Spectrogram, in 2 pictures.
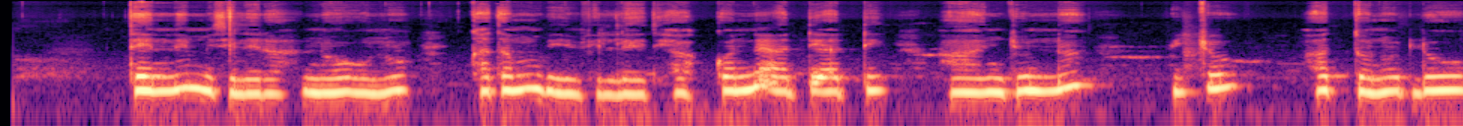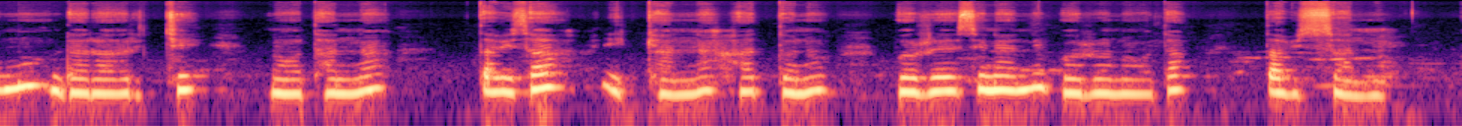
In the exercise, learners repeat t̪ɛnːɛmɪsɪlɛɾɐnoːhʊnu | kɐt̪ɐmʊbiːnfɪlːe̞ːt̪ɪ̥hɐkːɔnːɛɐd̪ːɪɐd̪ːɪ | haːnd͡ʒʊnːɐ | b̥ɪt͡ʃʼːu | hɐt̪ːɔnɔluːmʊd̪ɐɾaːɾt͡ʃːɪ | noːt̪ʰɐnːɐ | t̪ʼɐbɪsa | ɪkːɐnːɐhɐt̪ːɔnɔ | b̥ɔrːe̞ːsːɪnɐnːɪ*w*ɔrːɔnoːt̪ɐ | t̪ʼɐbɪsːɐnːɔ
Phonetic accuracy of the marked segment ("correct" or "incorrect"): incorrect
